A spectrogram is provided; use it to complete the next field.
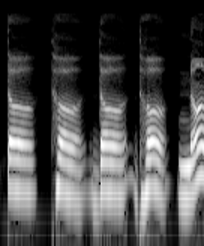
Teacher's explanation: जबकि दंत्य ध्वनियां जैसे त थ द ध न में जीभ दांतों के ठीक पीछे लगती है।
